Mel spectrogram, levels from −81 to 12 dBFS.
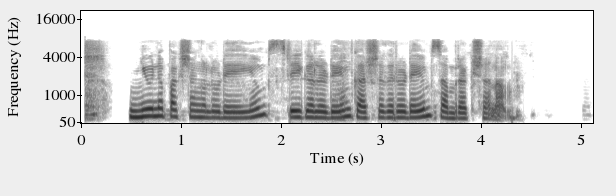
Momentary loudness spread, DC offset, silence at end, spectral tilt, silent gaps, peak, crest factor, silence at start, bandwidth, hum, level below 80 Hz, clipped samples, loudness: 9 LU; under 0.1%; 0.75 s; -5 dB/octave; 0.33-0.47 s; 0 dBFS; 14 dB; 0.05 s; 8 kHz; none; -58 dBFS; under 0.1%; -13 LUFS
